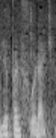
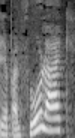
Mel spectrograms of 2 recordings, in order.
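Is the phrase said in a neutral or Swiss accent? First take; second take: neutral; Swiss. First: It is said in a neutral French accent. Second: It is said in a Swiss French accent.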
